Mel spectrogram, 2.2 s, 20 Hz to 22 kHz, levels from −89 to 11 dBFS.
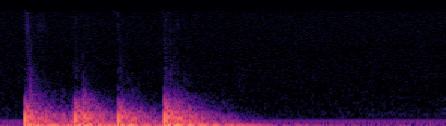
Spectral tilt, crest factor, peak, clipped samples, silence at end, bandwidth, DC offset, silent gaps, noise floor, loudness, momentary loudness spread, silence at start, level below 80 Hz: -11 dB/octave; 20 dB; -2 dBFS; under 0.1%; 0.7 s; 1.3 kHz; under 0.1%; none; -52 dBFS; -25 LUFS; 13 LU; 0.1 s; -24 dBFS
